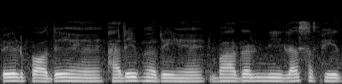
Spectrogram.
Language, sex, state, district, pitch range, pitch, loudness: Hindi, male, Bihar, Purnia, 155-160 Hz, 155 Hz, -15 LUFS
